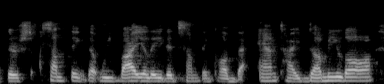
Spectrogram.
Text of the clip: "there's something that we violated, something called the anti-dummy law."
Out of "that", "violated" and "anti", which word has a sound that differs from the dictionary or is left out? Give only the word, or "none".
none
